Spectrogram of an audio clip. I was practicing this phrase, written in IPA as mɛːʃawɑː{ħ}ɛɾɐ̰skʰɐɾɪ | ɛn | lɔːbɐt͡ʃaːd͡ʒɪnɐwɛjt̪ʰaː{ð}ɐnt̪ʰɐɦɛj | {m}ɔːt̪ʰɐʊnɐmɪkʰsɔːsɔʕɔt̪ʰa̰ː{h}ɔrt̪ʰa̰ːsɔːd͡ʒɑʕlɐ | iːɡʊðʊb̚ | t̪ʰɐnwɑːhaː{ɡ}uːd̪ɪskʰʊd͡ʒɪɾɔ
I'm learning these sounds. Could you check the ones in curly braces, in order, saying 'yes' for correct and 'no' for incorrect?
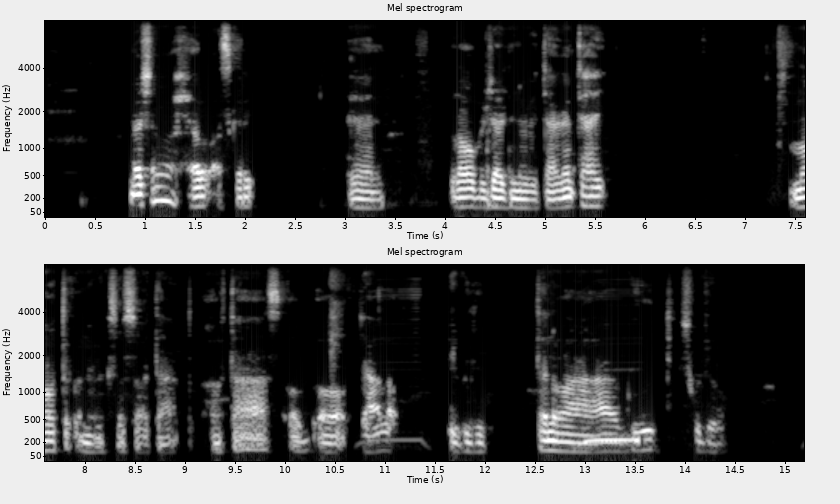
yes, no, yes, yes, yes

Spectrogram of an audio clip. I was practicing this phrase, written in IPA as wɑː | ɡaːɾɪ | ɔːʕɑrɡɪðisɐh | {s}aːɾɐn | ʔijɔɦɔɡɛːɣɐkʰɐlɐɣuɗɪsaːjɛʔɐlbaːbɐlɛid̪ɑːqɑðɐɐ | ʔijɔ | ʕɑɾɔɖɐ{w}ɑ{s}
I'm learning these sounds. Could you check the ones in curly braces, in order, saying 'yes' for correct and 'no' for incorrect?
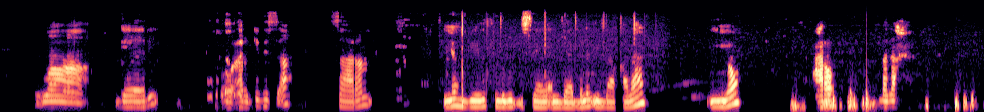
yes, no, no

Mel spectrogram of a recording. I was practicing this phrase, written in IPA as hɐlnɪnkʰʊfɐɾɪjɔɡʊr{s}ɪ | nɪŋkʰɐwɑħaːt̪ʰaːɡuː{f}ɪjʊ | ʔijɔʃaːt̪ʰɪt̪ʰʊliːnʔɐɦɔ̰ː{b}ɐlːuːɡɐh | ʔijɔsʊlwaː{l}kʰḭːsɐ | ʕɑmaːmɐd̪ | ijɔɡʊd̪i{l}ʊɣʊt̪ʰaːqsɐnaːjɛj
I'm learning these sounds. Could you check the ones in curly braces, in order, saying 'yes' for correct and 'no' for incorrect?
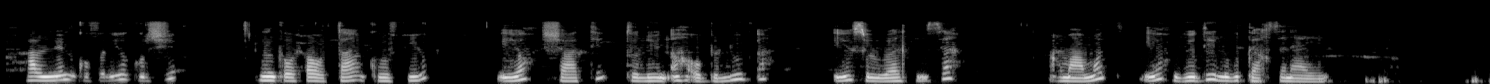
no, yes, yes, yes, yes

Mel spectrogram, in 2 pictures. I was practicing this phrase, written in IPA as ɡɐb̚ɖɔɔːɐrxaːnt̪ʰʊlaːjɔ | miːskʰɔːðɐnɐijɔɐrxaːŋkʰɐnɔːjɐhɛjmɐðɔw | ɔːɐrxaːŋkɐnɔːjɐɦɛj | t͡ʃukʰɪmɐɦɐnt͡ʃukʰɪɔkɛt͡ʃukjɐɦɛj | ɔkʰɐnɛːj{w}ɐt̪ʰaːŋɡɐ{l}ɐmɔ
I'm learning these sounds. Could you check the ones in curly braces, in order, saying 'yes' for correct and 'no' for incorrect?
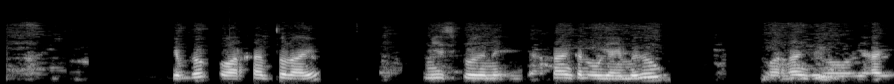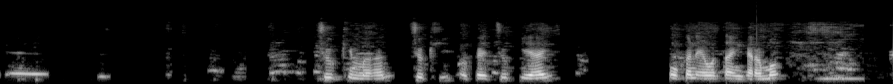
yes, no

